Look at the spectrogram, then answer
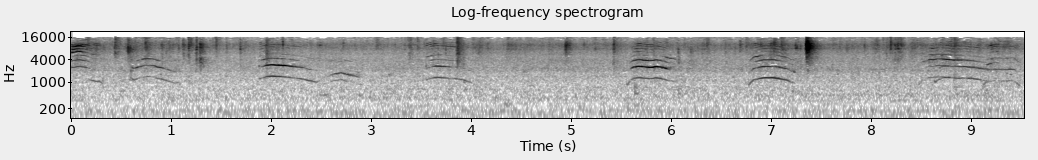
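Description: Several kittens meow in short, high, arched cries, overlapping now and then over a low steady hum.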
